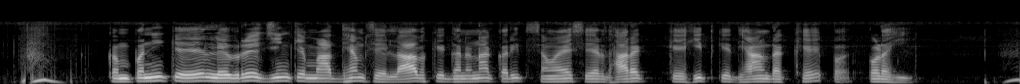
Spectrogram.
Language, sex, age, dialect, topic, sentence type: Magahi, male, 18-24, Central/Standard, banking, statement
